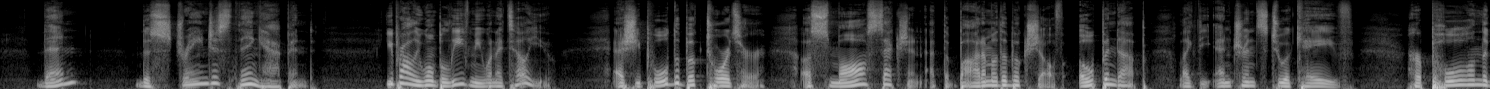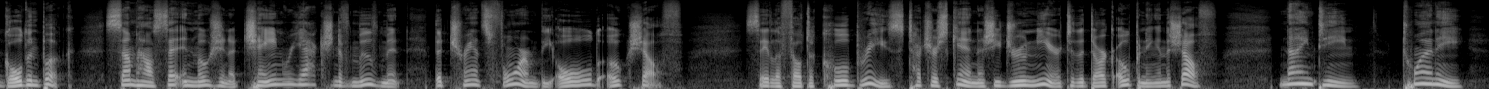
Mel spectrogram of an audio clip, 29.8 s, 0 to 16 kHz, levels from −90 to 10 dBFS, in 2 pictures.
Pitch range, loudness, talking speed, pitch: 130-185 Hz, -26 LUFS, 160 wpm, 155 Hz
